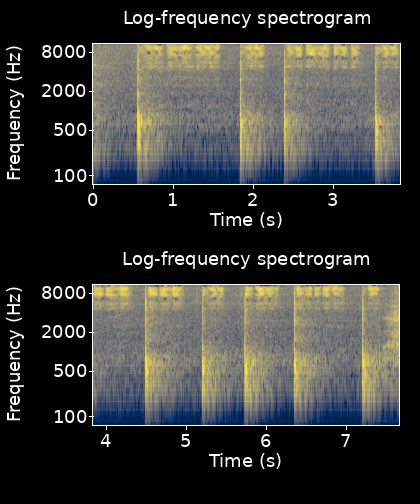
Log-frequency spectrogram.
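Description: Pen on paper as a numeric answer to a fifth-grade math exercise is written by hand, a series of about nine short scratching strokes, each starting sharply and fading, close and fairly quiet with no talking.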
